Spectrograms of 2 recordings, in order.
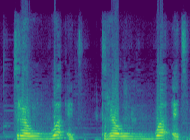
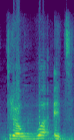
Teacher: There is a shadda on the waw and you're stressing on the waw.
